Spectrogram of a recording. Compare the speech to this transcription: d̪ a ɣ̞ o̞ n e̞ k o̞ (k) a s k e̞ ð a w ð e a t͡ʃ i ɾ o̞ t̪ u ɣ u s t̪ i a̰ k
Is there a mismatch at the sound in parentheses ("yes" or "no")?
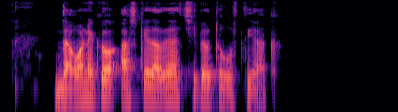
yes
